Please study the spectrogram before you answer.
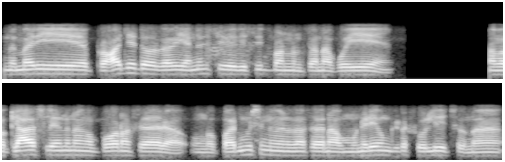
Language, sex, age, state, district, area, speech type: Tamil, male, 18-30, Tamil Nadu, Cuddalore, rural, conversation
